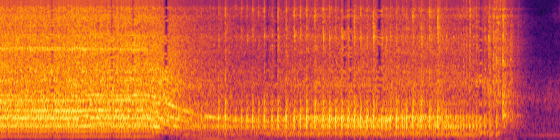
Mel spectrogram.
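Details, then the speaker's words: Homelite leaf blower after carburetor and fuel line replacement, choked and primed: crisp high-revving two-stroke drone drops cleanly to a steady popping idle, then shuts off; runs strong and even, healthy. "And that sounds real nice too. It's got that little pop to it that you get."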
